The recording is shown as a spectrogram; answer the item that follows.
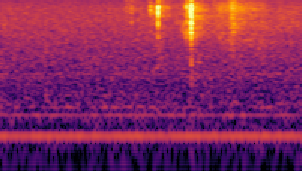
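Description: Faint handling of a small letter sticker, lifted off its sheet and placed with metal tweezers: three or four short, crisp ticks between about one and one and a half seconds in, over a steady low hum.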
